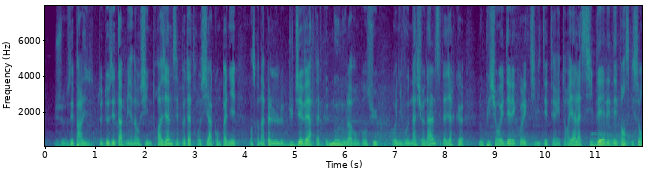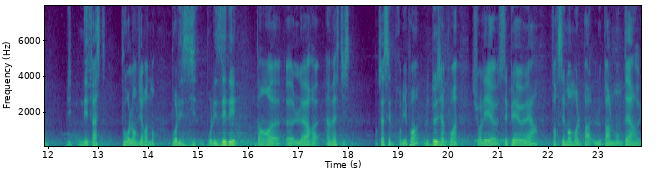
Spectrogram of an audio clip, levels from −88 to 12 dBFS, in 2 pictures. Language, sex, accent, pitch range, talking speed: French, male, French, 130-155 Hz, 190 wpm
